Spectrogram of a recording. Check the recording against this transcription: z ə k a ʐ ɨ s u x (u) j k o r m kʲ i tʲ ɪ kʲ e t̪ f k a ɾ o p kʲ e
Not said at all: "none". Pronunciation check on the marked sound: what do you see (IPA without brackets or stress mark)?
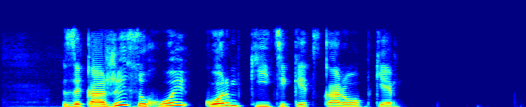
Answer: o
